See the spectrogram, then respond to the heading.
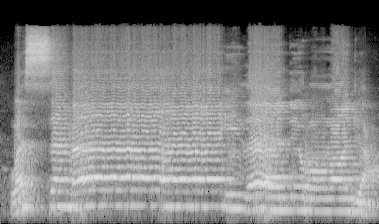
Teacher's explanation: Di situ ada dua sukun ya, karena kita wakaf di ar-raja' dua sukun ya, dua-duanya harus dinampakkan, baik itu jim sukun dan ain sukun, ain wakaf maksudnya ya.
